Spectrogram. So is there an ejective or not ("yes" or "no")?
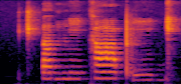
yes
